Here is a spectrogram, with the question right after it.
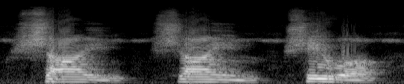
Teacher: the tongue is initially lifted towards the palate that is of course the hard palate rather the roof of the mouth the center of the roof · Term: paleto alveolar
